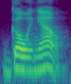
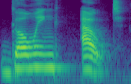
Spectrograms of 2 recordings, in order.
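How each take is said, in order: First: The final consonant runs smoothly into the next word. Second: The two words are said separately, with a break. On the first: The speaker calls it right. "a consonant sound at the end of one word gets linked to the first sound of the next word" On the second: The speaker calls it wrong.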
